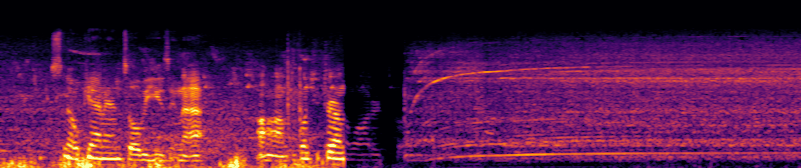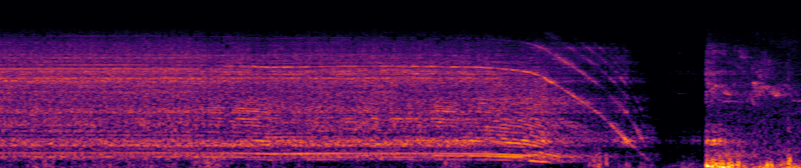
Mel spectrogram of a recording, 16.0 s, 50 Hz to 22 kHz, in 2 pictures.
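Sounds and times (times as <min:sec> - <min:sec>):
pressure washer motor whining: 0:04.0 - 0:14.6.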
